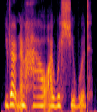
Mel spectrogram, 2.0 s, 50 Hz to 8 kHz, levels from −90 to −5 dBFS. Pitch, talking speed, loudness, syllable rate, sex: 230 Hz, 245 wpm, -19 LUFS, 4.6 syllables/s, female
